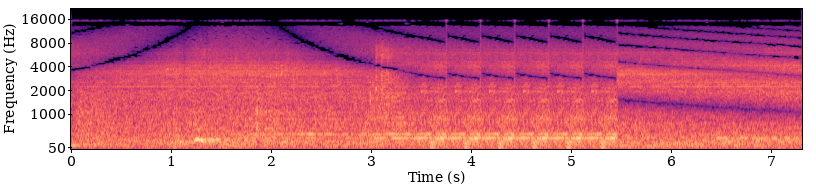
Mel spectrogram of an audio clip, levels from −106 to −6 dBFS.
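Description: Throughout, the channels drift apart: separate clocks, off by around 100 ppm, let inter-channel delay creep toward half a millisecond, so mono sums flange slowly. From 3.76 to 5.46 s, a system hang loop repeats one 341.33 ms slice five times at 2.93 Hz, fitting a 16384-sample buffer. The result is a stutter that loses about a second and a half of audio.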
